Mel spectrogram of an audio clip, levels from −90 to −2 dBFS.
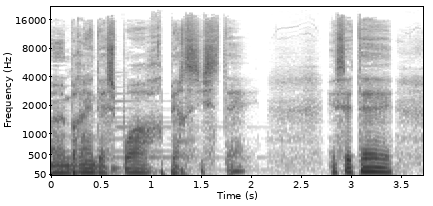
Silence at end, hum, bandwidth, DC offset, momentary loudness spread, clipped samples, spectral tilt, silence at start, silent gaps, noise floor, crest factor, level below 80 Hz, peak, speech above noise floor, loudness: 0 s; none; 19 kHz; under 0.1%; 10 LU; under 0.1%; -4.5 dB/octave; 0 s; none; -54 dBFS; 20 dB; -42 dBFS; -8 dBFS; 27 dB; -27 LUFS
